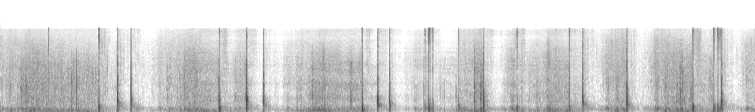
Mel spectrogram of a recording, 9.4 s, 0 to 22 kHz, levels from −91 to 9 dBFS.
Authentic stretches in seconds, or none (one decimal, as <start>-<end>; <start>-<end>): 0.0-2.5; 7.3-9.4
